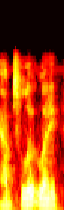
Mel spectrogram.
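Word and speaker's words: Absolutelee: My handle is at absolutely, that's spelled like the word absolutely, except it's my name at the end, L-E-E, absolutely.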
